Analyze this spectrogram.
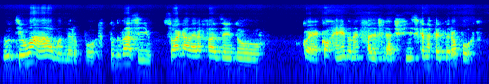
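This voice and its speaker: A man from Brazil tells a story in a relaxed podcast chat, voicing the other people's lines as he goes. He speeds through some bursts and slows down for others. The audio is somewhat dull and lo-fi. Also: fairly high pitch. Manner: animated, quotes dialogue, rushes through bursts. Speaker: podcast guest. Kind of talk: casual storytelling.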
